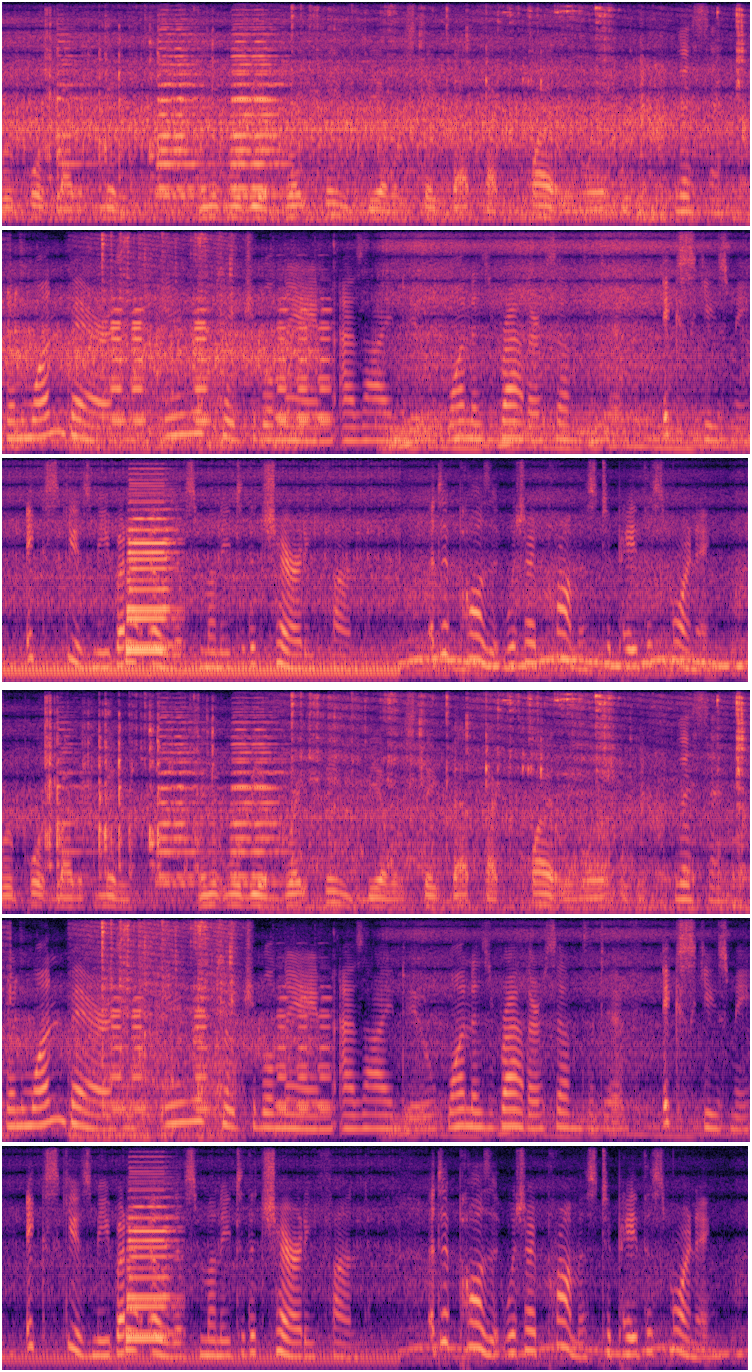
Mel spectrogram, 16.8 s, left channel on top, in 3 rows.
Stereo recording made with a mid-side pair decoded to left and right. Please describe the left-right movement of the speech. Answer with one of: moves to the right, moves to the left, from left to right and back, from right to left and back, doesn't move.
doesn't move.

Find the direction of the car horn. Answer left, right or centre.
left.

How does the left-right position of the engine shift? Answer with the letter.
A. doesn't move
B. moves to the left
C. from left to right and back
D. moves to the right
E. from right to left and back
A.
